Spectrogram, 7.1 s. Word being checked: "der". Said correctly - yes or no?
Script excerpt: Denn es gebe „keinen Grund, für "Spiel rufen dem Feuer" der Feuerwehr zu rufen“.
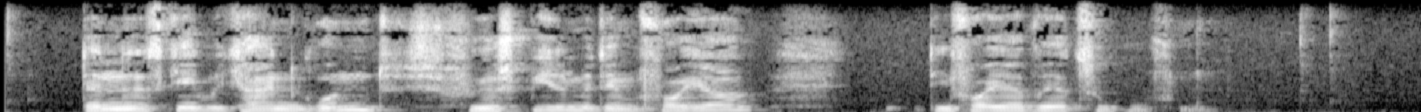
no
